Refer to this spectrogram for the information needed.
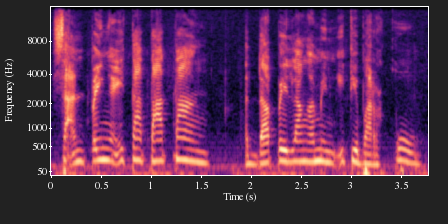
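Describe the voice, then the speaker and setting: Mid-pitched young Filipino daughter played by a woman. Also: moderate pace, lightly acted. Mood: reassuring. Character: young woman, dutiful daughter with a seafaring boyfriend. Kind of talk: amateur comedy drama acting.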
